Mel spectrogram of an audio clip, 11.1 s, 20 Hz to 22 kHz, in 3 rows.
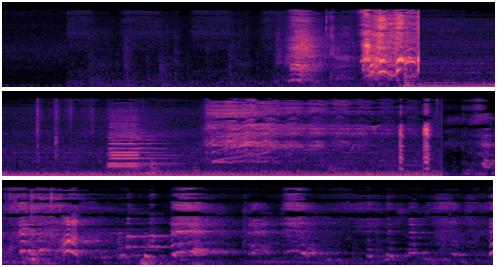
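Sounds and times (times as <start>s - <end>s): car horn toot: 4.2s - 5.5s.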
